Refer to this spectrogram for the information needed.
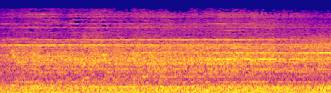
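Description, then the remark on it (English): A train rumbles past, a steady, loud roar of wheels and rails with a faint metallic whine on top, sustained without a break and with no voices. “That's the sea train.”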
